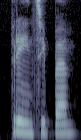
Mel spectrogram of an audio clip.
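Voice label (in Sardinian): "prìntzipe", female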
